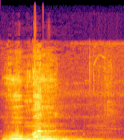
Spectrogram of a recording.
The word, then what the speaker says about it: woman: और फिर जो नेक्स्ट दो वर्ड है अपना वुमन और वीमेन, ये ध्यान रखना है। देखो वुमन ये सिंगुलर है, महिला या औरत, WOMAN, इसका जो प्रोनाउंस हम कैसे करेंगे, वुमन, ध्यान रखना है, सिंगुलर है ये।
